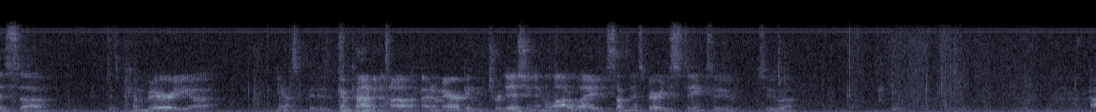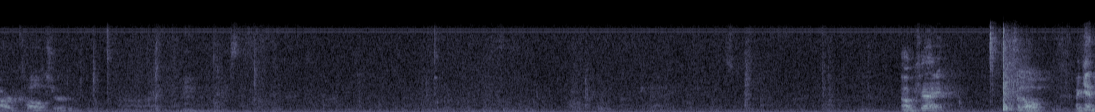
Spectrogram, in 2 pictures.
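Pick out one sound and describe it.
A young man speaks calmly in an echoing room.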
